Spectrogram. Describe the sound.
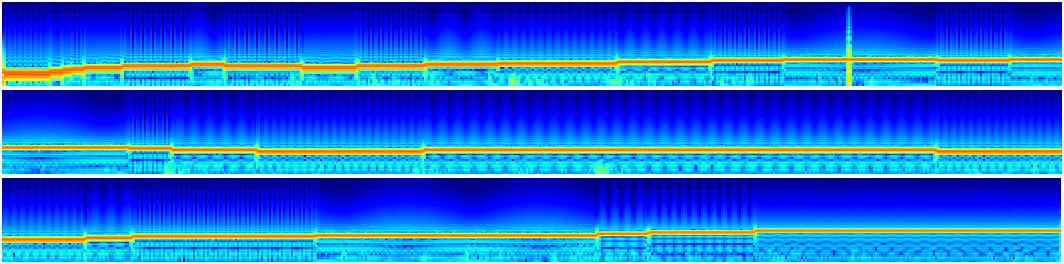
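Steady electronic sine tone from the Seeing AI app's light detector, stepping up in pitch with a few brief dips and ending at its highest level. Continuous and loud, with no talk.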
